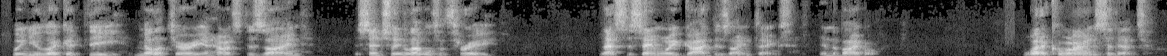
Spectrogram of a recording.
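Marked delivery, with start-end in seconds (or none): 10.2-11.4 heavy sarcasm with fake wonder, pitched up. Commenting on military structure matching the Bible: sarcastic. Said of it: "I'm being sarcastic".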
